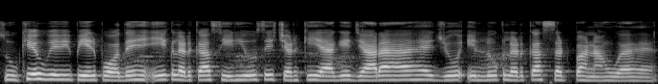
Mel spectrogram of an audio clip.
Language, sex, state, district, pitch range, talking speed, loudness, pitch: Hindi, female, Bihar, West Champaran, 200-215 Hz, 210 wpm, -16 LUFS, 205 Hz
